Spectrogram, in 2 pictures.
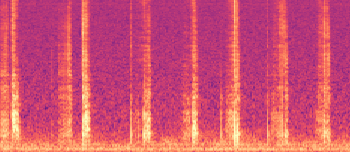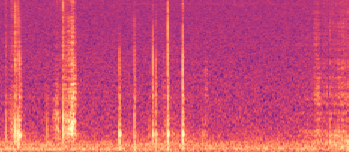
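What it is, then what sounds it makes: Plastic instrument case. Fingernails scratch and tap the lid of a large, hollow, closed turquoise hard plastic glockenspiel case resting on carpet. A series of short, dry scratchy strokes and crisp taps sounds over a quiet background, each one bright with a light hollow body and dying away quickly.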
